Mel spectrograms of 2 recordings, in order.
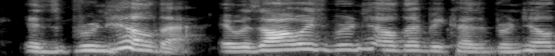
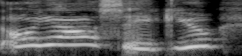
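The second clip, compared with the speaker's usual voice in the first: high, eager helper voice; eager little girl; 11 semitones higher than usual. Retold or imitated. Little girl agrees to help the crying tree, eager. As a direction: pitch it up, sweetly willing.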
